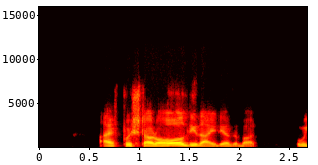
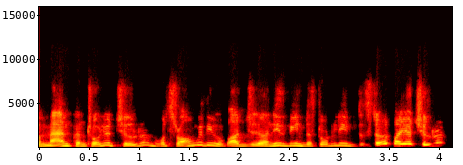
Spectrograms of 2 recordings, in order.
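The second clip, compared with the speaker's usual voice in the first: high, angry scolding of a stranger; mock-yell at the careless mother; retold angry shout; 9 semitones higher than usual. Angry man on the train scolds a mother, high-pitched shout. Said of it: "he finally shouts at her".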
